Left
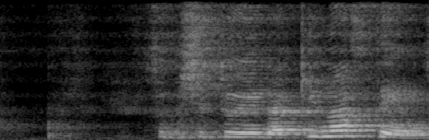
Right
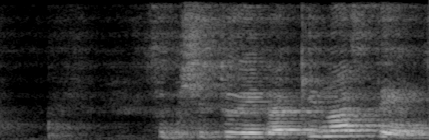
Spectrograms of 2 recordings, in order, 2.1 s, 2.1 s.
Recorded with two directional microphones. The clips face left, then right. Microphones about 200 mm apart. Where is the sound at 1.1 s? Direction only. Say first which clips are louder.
Right 1 dB; 10° left (ahead or behind).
